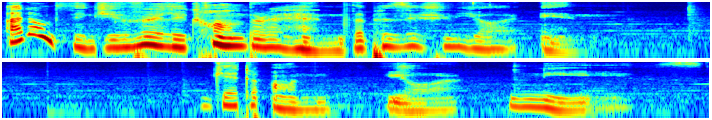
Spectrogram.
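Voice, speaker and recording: A woman playing a towering, mean, dominant orc captor in an ASMR roleplay, commanding and deliberate. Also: very deep voice, very animated, warm tone, soft background music, heavily acted. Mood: cold, commanding. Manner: menacing, commanding, slow and deliberate.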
